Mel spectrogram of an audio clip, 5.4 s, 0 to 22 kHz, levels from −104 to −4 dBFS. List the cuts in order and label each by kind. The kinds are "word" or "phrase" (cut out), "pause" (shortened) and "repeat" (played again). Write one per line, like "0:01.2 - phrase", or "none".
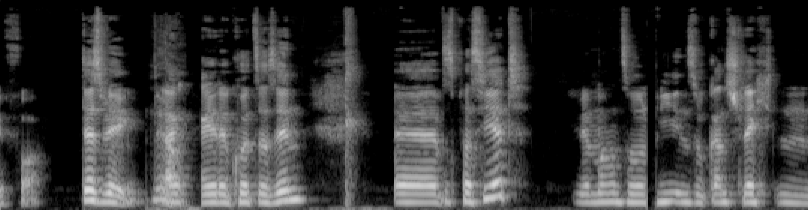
0:01.3 - word
0:03.0 - word
0:04.3 - word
